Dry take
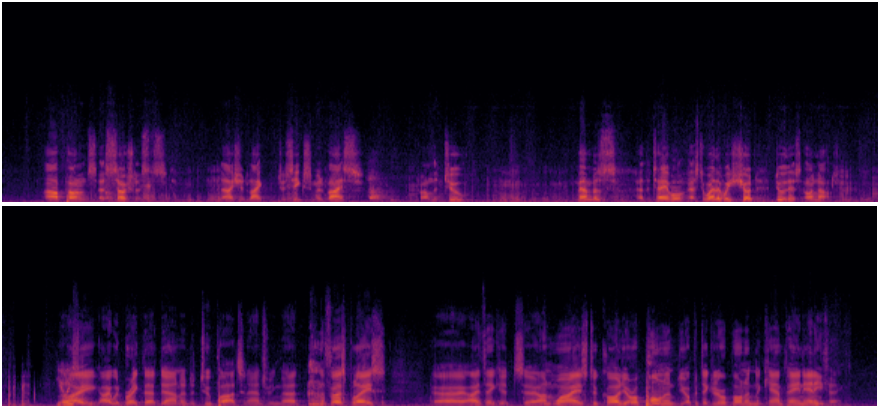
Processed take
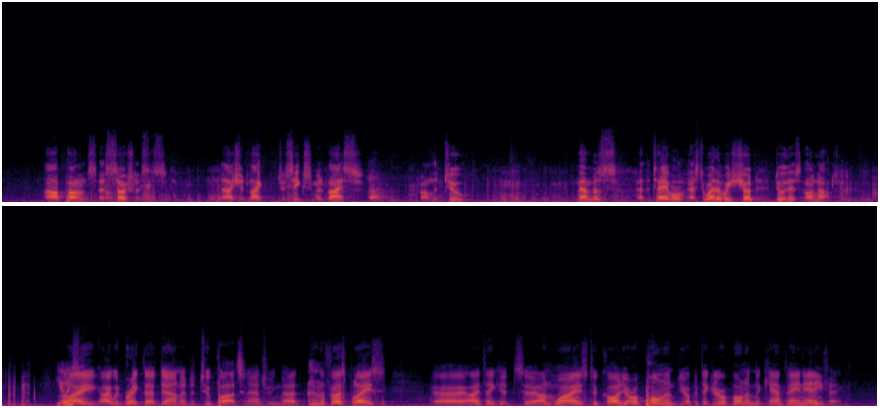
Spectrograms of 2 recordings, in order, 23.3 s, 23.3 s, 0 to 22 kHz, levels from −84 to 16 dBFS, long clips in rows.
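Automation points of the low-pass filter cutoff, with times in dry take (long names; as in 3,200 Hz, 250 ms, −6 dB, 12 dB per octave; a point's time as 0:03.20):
0:02.98 3,100 Hz
0:03.26 5,600 Hz
0:04.02 3,500 Hz
0:14.88 3,500 Hz
0:15.41 2,200 Hz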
